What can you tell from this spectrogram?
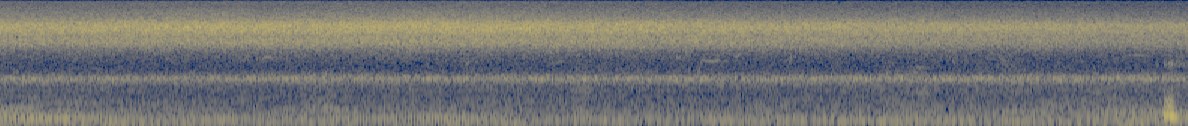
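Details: A dense chorus of cicadas newly emerged from the ground, recorded on a property with a barn in Bucks County, Pennsylvania, makes a steady, hissing drone with a lower, even hum running underneath.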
